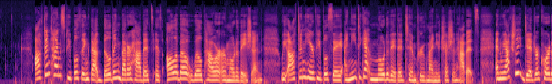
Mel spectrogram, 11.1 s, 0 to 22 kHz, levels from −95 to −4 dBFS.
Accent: American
